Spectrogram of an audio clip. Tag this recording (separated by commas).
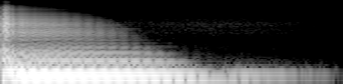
Plucked string instrument, Guitar, Music, Musical instrument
